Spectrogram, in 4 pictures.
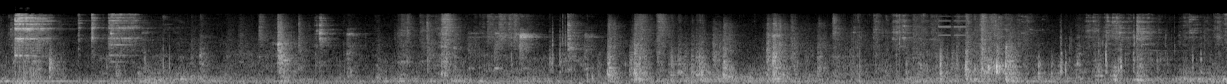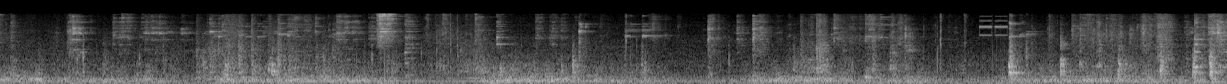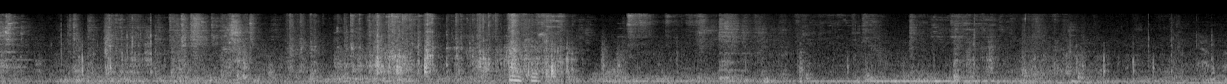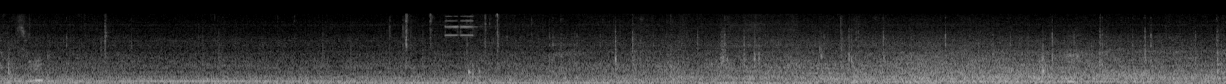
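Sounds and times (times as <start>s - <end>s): steady low hum: 0.0s - 49.0s
cutlery and dishes clinking: 0.1s - 1.6s
indistinct voices: 29.3s - 30.6s.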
